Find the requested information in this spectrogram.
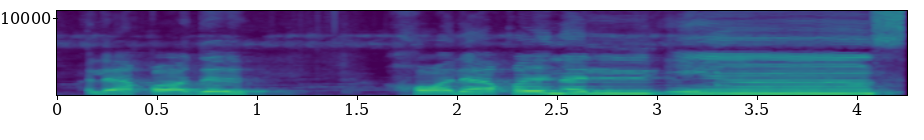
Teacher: خا کو بھی موٹا پڑھیں گے کیونکہ حروف مستعلیہ میں سے ہے ، خلق قاف جو ہے اس پہ پھر قلقلہ ہے کیونکہ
